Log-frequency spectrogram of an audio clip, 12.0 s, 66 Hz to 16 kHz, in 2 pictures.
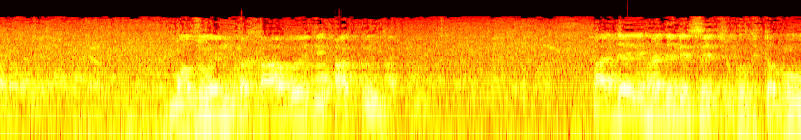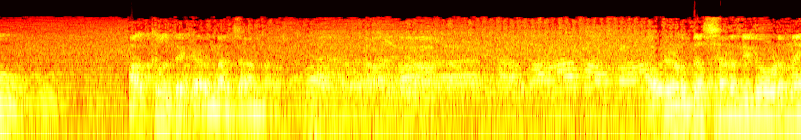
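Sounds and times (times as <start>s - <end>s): man's voice: 1.3s - 3.2s, 7.0s - 12.0s.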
